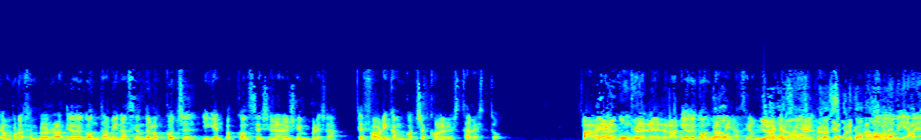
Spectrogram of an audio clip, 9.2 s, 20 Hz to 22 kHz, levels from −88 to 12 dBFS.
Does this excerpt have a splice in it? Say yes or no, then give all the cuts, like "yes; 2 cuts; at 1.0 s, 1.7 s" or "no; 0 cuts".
yes; 1 cut; at 2.2 s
